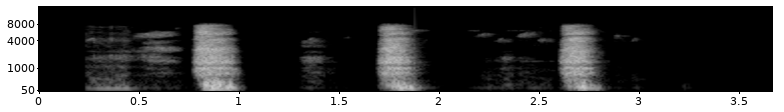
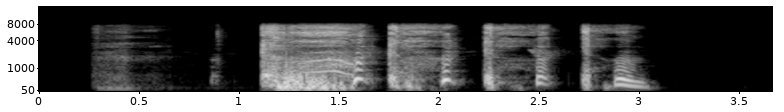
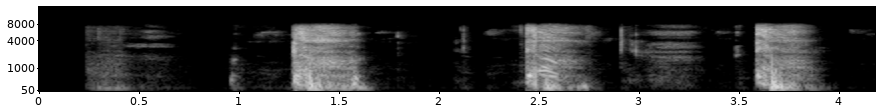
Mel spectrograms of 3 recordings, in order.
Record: {"exhalation_length": "3.7 s", "exhalation_amplitude": 26666, "exhalation_signal_mean_std_ratio": 0.3, "cough_length": "3.7 s", "cough_amplitude": 29840, "cough_signal_mean_std_ratio": 0.44, "three_cough_length": "4.2 s", "three_cough_amplitude": 30305, "three_cough_signal_mean_std_ratio": 0.34, "survey_phase": "alpha (2021-03-01 to 2021-08-12)", "age": "18-44", "gender": "Female", "wearing_mask": "No", "symptom_shortness_of_breath": true, "symptom_headache": true, "symptom_change_to_sense_of_smell_or_taste": true, "symptom_loss_of_taste": true, "symptom_onset": "3 days", "smoker_status": "Never smoked", "respiratory_condition_asthma": false, "respiratory_condition_other": false, "recruitment_source": "Test and Trace", "submission_delay": "2 days", "covid_test_result": "Positive", "covid_test_method": "RT-qPCR", "covid_ct_value": 18.2, "covid_ct_gene": "ORF1ab gene", "covid_ct_mean": 19.0, "covid_viral_load": "610000 copies/ml", "covid_viral_load_category": "Low viral load (10K-1M copies/ml)"}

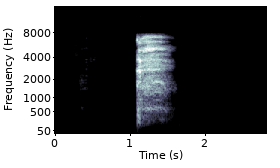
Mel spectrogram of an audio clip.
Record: {"cough_length": "2.8 s", "cough_amplitude": 29247, "cough_signal_mean_std_ratio": 0.28, "survey_phase": "beta (2021-08-13 to 2022-03-07)", "age": "18-44", "gender": "Female", "wearing_mask": "No", "symptom_sore_throat": true, "symptom_fatigue": true, "symptom_headache": true, "symptom_onset": "2 days", "smoker_status": "Current smoker (e-cigarettes or vapes only)", "respiratory_condition_asthma": false, "respiratory_condition_other": false, "recruitment_source": "Test and Trace", "submission_delay": "2 days", "covid_test_result": "Negative", "covid_test_method": "RT-qPCR"}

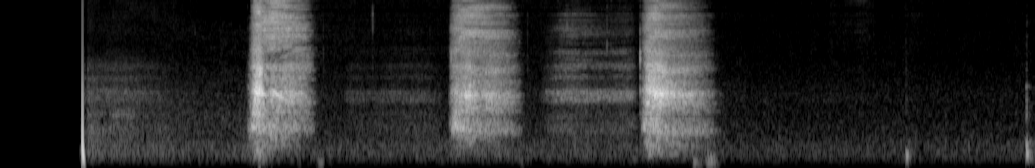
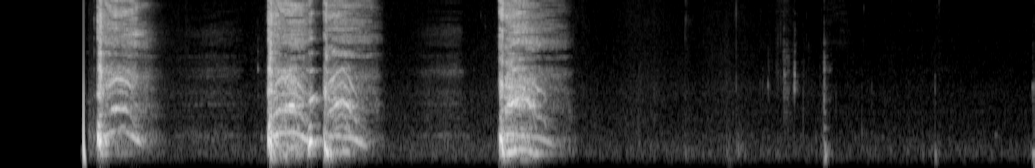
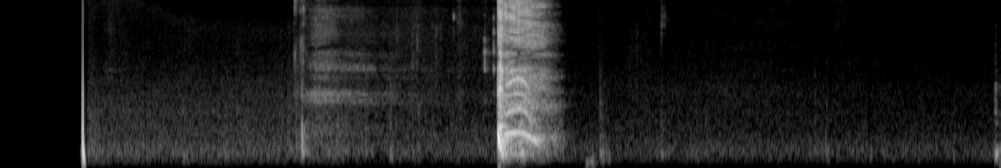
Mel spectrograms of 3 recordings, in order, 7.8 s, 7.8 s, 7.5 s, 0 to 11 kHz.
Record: {"exhalation_length": "7.8 s", "exhalation_amplitude": 30493, "exhalation_signal_mean_std_ratio": 0.26, "three_cough_length": "7.8 s", "three_cough_amplitude": 31327, "three_cough_signal_mean_std_ratio": 0.3, "cough_length": "7.5 s", "cough_amplitude": 32767, "cough_signal_mean_std_ratio": 0.15, "survey_phase": "beta (2021-08-13 to 2022-03-07)", "age": "65+", "gender": "Female", "wearing_mask": "No", "symptom_none": true, "smoker_status": "Never smoked", "respiratory_condition_asthma": true, "respiratory_condition_other": false, "recruitment_source": "REACT", "submission_delay": "1 day", "covid_test_result": "Negative", "covid_test_method": "RT-qPCR"}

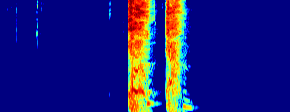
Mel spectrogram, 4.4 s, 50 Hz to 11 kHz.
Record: {"cough_length": "4.4 s", "cough_amplitude": 32768, "cough_signal_mean_std_ratio": 0.28, "survey_phase": "beta (2021-08-13 to 2022-03-07)", "age": "45-64", "gender": "Female", "wearing_mask": "No", "symptom_none": true, "smoker_status": "Ex-smoker", "respiratory_condition_asthma": false, "respiratory_condition_other": false, "recruitment_source": "REACT", "submission_delay": "0 days", "covid_test_result": "Negative", "covid_test_method": "RT-qPCR"}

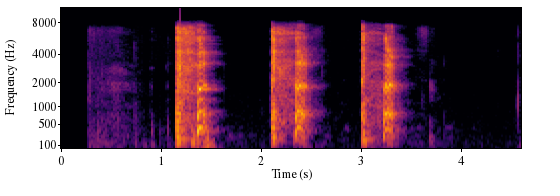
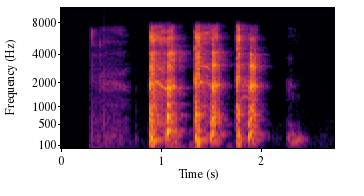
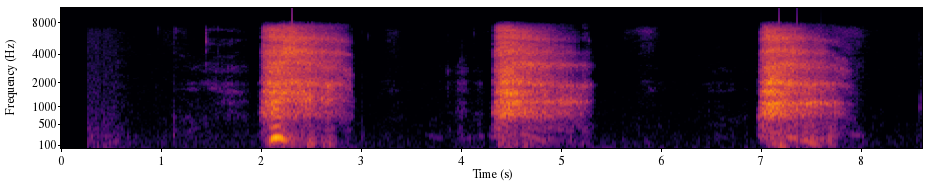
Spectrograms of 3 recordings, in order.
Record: {"three_cough_length": "4.6 s", "three_cough_amplitude": 27932, "three_cough_signal_mean_std_ratio": 0.3, "cough_length": "2.7 s", "cough_amplitude": 27869, "cough_signal_mean_std_ratio": 0.35, "exhalation_length": "8.6 s", "exhalation_amplitude": 13880, "exhalation_signal_mean_std_ratio": 0.38, "survey_phase": "beta (2021-08-13 to 2022-03-07)", "age": "65+", "gender": "Female", "wearing_mask": "No", "symptom_none": true, "smoker_status": "Current smoker (e-cigarettes or vapes only)", "respiratory_condition_asthma": false, "respiratory_condition_other": false, "recruitment_source": "REACT", "submission_delay": "4 days", "covid_test_result": "Negative", "covid_test_method": "RT-qPCR", "influenza_a_test_result": "Negative", "influenza_b_test_result": "Negative"}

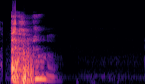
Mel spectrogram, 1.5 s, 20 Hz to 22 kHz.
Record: {"cough_length": "1.5 s", "cough_amplitude": 32768, "cough_signal_mean_std_ratio": 0.39, "survey_phase": "beta (2021-08-13 to 2022-03-07)", "age": "18-44", "gender": "Female", "wearing_mask": "No", "symptom_none": true, "smoker_status": "Never smoked", "respiratory_condition_asthma": false, "respiratory_condition_other": false, "recruitment_source": "Test and Trace", "submission_delay": "1 day", "covid_test_result": "Negative", "covid_test_method": "RT-qPCR"}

